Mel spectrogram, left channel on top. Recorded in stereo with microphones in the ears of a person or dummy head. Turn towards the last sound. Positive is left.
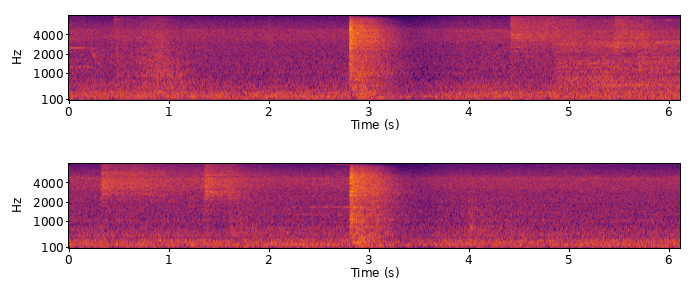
turn(degrees=60)  # may be behind; listen again after turning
